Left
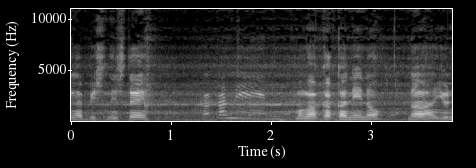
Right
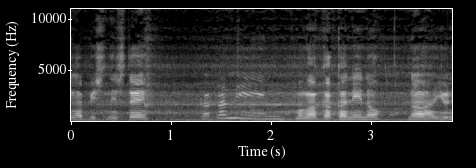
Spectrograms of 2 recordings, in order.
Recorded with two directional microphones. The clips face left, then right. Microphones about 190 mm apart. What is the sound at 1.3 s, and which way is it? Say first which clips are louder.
Speech: right 6 dB; 40° right (ahead or behind).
